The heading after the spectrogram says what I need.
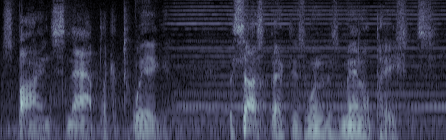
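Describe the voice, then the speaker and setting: An actor playing a slangy, wry 1940s police detective in a noir video game. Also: male voice, on the low side, animated, unhurried. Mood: wry, businesslike. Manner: colloquial, hard-boiled. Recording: clear music behind the voice.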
